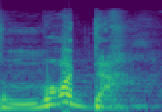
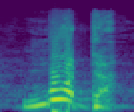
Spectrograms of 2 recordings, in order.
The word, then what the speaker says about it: Murdah: Which, if you're from Scotland, it's all right, it's Murdah. Murdah.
